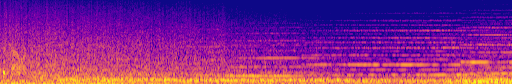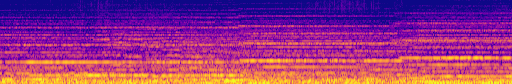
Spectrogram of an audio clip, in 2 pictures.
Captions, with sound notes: of the Delta Rocket with Mars Pathfinder. And the vehicle has cleared the tower. (rocket roaring) (inspirational music)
